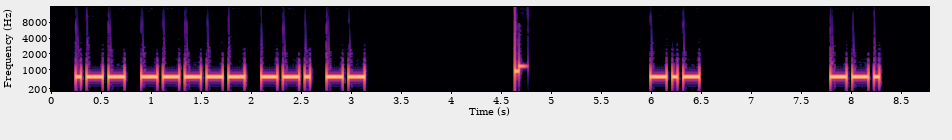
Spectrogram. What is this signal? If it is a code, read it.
Morse code, heard as a keyed tone, about 22 wpm, spaced as for 13 wpm, 700 Hz. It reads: W0GM KG
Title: USA Call Signs - 8x Character Spacing - 22wpm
